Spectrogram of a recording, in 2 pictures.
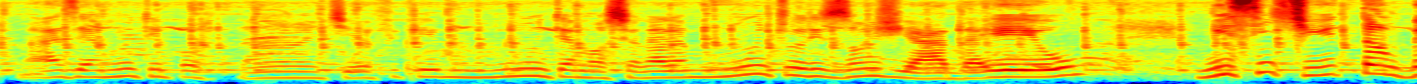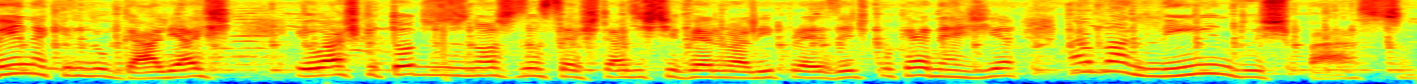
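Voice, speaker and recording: Noticeable background noise and audible room echo surround the voice. It keeps a moderate pace with ordinary pitch variation. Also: woman, medium pitch for a woman. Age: 70s. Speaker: Candomblé priestess. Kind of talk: interview testimony.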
